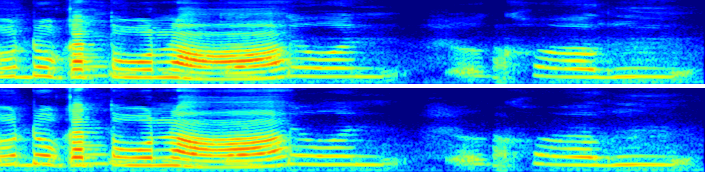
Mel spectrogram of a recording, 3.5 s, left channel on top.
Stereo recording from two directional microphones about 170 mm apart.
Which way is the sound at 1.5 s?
30° left (ahead or behind).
